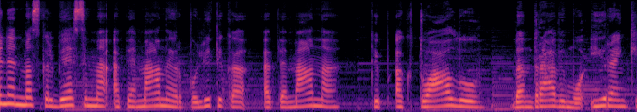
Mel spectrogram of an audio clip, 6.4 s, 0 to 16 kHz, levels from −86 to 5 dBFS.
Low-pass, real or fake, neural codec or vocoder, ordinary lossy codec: 14.4 kHz; real; none; Opus, 32 kbps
